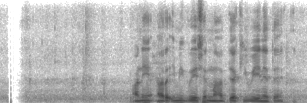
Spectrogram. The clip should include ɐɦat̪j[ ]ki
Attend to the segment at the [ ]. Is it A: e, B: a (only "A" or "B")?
B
